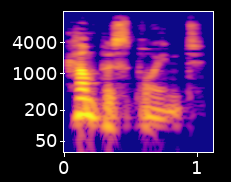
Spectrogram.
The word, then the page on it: compass point: British English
